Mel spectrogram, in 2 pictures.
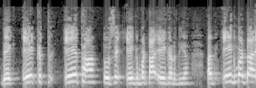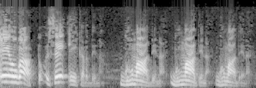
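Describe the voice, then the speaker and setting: A man's voice: extremely high pitch, lively intonation, a little slow, few pauses, a bit bright. A male physics teacher giving an online coaching class, repeating phrases and firing questions at his students. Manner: keeps asking viewers to confirm and give a thumbs up.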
